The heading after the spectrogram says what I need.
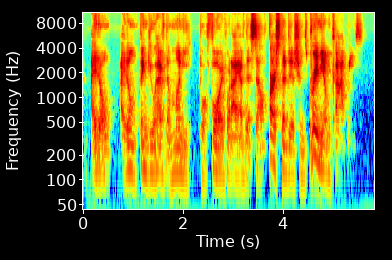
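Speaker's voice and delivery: gritty, rough, creaky goblin voice. Voicing a half-goblin merchant who greets the group at his stall: half-goblin merchant voice. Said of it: "he says".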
